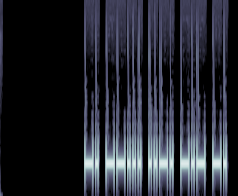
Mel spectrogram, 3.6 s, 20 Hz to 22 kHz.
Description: Morse code, heard as a keyed tone, about 30 wpm, 700 Hz. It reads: N7FKN
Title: USA Call Signs - 5 Characters - 4x Character Spacing - 30wpm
